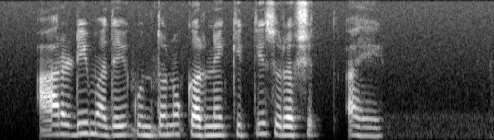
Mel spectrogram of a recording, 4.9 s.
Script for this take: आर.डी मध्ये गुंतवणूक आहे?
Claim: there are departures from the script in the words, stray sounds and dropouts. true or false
true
